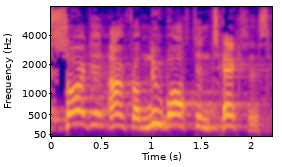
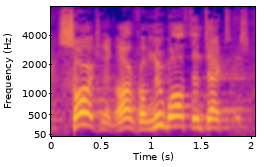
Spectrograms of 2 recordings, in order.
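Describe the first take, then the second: First: High and proud, chest out; a recruit puffing himself up; proud raised voice. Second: Puffed-up recruit, a hint of pride; the recruit in basic training, mildly puffed up; mock manly bass. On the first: Retold or imitated. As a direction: announce it like it means something. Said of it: "I raised my voice like it meant something". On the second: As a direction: throw your chest into it, lightly. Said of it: "I put up all that manhood and that bass I could throw in there".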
